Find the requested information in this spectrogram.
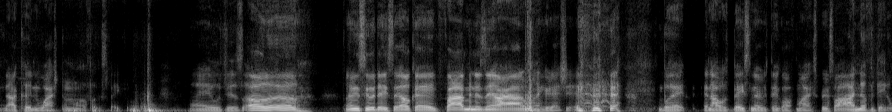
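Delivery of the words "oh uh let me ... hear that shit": higher and louder, a hammed-up 'let me see'; mock eager viewer. Mocking a viewer who quits five minutes in, higher and louder. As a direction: play the curious viewer who quickly gives up. Mocking someone checking a show.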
